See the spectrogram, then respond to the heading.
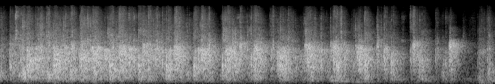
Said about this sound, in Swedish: i övrigt så vill jag gärna ge en applåd och välkomnar Sameh hit idag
